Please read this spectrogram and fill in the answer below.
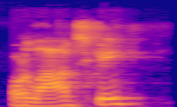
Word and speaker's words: Orlovsky: Dan or Dan Orlovsky or how do you pronounce it Orlovsky yeah we might get him on Saturday I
